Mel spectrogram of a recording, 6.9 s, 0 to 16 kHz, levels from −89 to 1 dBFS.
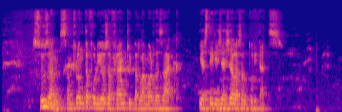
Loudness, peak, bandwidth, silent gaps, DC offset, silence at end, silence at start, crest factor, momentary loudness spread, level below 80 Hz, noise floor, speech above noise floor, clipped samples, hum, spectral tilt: -26 LUFS; -10 dBFS; 11.5 kHz; none; under 0.1%; 0.45 s; 0.1 s; 18 dB; 16 LU; -62 dBFS; -56 dBFS; 30 dB; under 0.1%; none; -5 dB/octave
